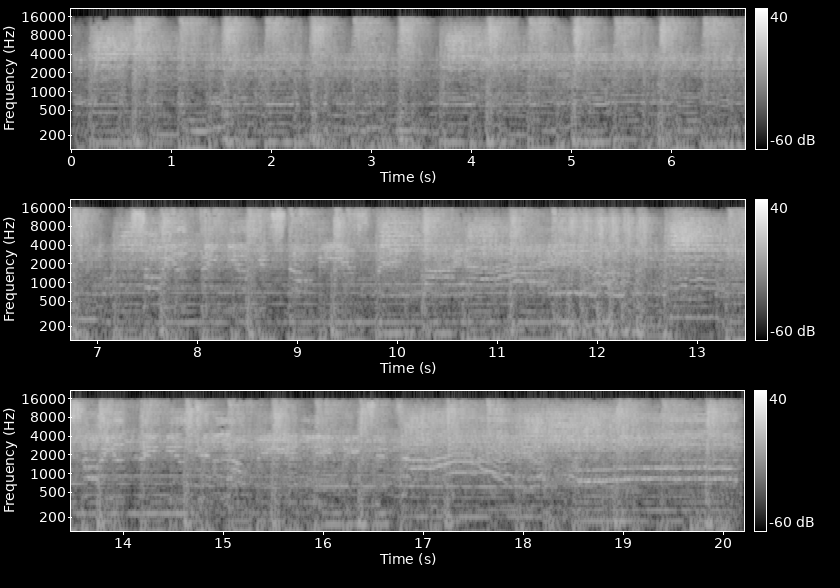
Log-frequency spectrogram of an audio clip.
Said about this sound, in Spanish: Vamos a la parte del rock cuando vienen las guitarras duras, que también mucha gente la cataloga como incluso de heavy metal.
